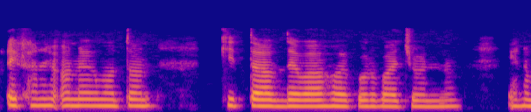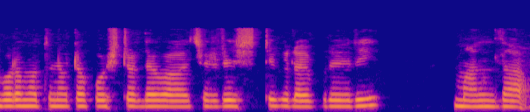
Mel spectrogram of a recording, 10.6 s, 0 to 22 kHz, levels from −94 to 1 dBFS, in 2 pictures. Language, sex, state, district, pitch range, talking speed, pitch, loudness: Bengali, female, West Bengal, Malda, 215-230 Hz, 85 wpm, 220 Hz, -26 LUFS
